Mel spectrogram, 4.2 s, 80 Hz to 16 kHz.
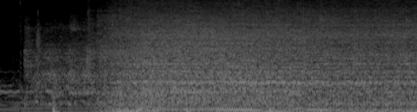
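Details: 2007 VW Jetta GLI (Mk5) 2.0T FSI EA113 with intermittent oil pressure loss and code P000A camshaft positioner slow response; engine fires and idles with light rapid tapping following revs, mic in engine bay; oil pump drive chain failure.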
